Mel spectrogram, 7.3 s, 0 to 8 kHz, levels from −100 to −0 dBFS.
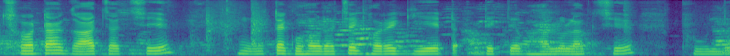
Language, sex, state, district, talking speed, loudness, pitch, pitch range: Bengali, male, West Bengal, Malda, 105 wpm, -23 LUFS, 145 Hz, 140-160 Hz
